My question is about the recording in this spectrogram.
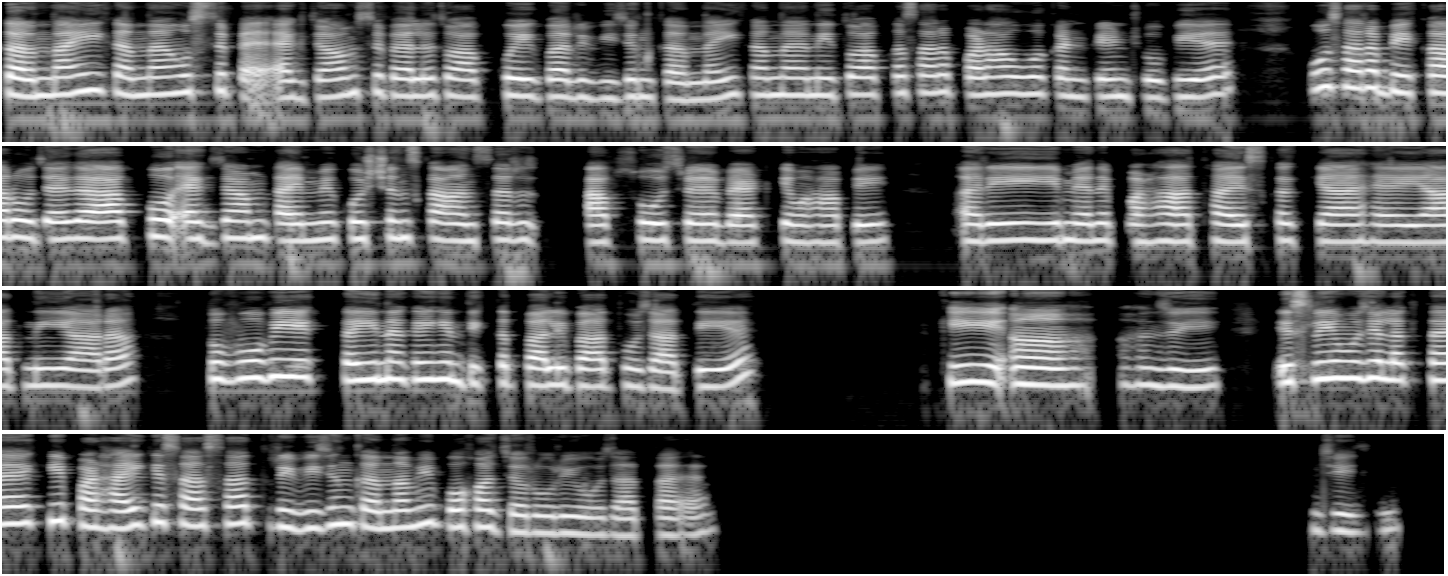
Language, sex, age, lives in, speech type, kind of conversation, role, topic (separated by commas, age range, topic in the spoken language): Hindi, female, 30-34, India, conversation, podcast, guest, Kaunse apps ya websites tum self-learning ke liye use karte ho?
